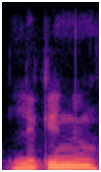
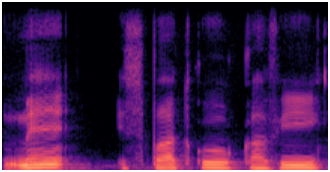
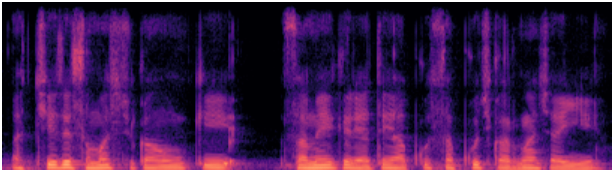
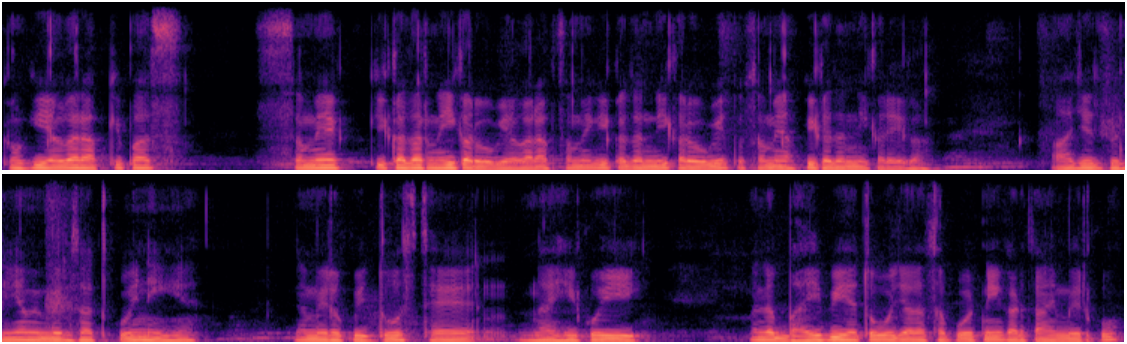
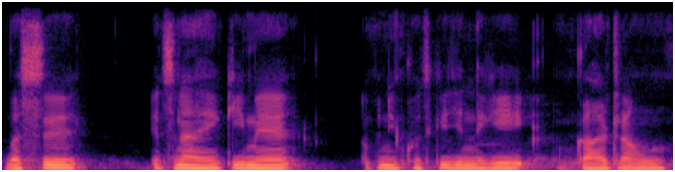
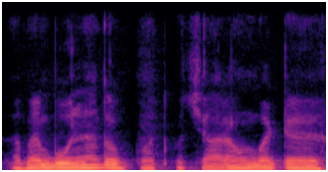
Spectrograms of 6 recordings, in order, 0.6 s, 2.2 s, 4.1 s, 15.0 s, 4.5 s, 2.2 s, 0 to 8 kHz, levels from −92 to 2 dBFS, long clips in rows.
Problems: constant background noise, background conversations at intervals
